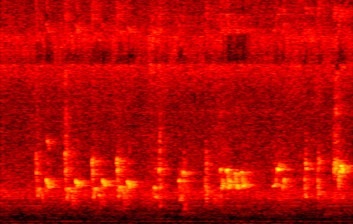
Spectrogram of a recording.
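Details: Yellow-vented bulbul singing on a master recording for training birds: quick series of clipped, bubbly notes with brief pauses, growing denser midway, steady faint hiss in the background.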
